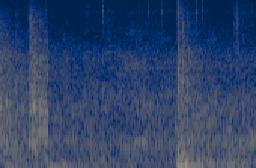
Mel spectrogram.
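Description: Sharp knocks of a celluloid table tennis ball, a few near the start and the loudest about a second and a half in, each with a short hall echo.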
